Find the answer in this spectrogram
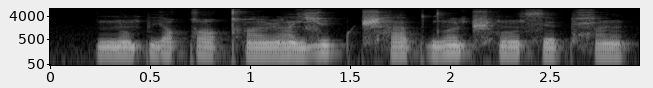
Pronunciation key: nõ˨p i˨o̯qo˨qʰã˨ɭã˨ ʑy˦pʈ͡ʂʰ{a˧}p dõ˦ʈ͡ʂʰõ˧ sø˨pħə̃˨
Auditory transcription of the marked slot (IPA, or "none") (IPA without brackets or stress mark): a˧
